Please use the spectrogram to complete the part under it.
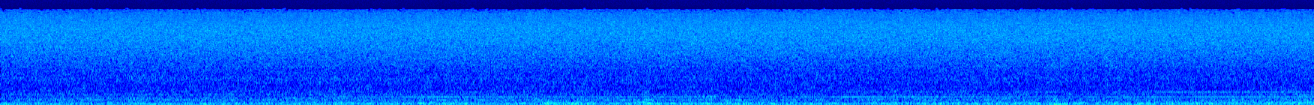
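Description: Wind blows steadily outdoors, rustling the trees.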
